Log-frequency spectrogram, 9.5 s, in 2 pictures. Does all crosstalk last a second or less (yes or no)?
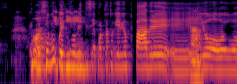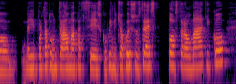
no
